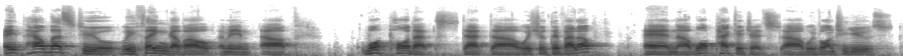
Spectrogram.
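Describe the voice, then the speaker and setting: A young man from Hong Kong with a Hong Kong accent, speaking as a panelist in a conference hall, halting and full of fillers. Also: medium pitch, animated, darkish tone. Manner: halting, many fillers and restarts. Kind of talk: panel discussion.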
